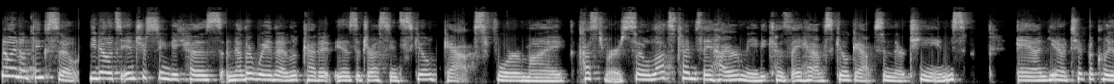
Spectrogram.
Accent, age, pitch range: American, 40-59, 170-215 Hz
